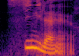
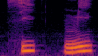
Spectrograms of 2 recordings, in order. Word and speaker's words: similaire: Similaire. Final E not pronounced. Similaire.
